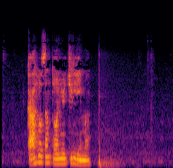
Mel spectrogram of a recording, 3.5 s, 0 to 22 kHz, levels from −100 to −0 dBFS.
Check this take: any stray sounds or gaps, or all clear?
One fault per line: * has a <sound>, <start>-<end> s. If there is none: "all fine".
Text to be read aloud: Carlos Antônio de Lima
* has a thud, 1.9-2.5 s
